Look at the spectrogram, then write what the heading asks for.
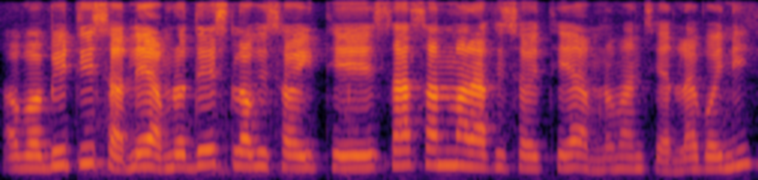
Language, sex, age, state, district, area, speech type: Nepali, female, 60+, West Bengal, Kalimpong, rural, spontaneous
